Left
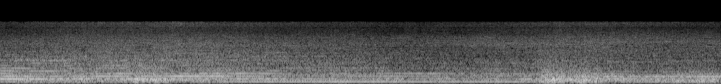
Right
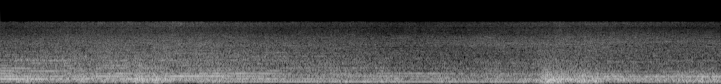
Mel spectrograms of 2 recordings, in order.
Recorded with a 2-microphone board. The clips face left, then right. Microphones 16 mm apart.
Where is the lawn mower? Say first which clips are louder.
Left 1 dB; 5° right (ahead or behind); by 7.2 s centre (ahead or behind).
